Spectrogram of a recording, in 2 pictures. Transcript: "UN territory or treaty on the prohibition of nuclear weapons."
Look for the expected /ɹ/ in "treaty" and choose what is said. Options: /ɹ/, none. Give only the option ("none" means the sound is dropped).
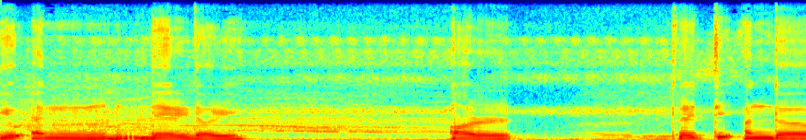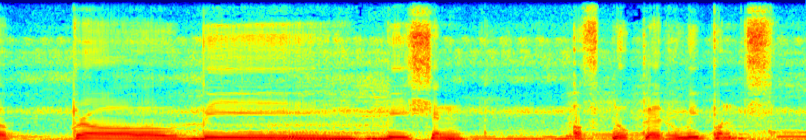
none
